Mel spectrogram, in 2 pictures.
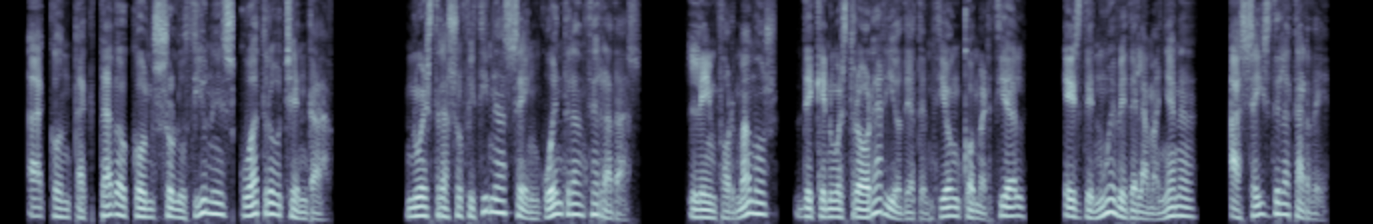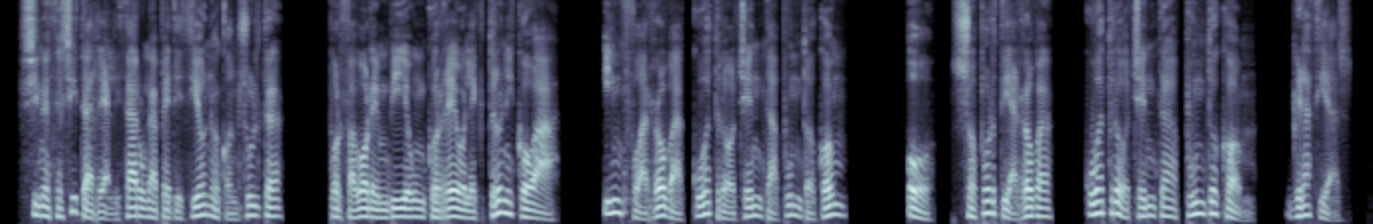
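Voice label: spanish interactive voice response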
